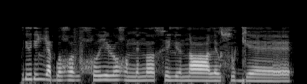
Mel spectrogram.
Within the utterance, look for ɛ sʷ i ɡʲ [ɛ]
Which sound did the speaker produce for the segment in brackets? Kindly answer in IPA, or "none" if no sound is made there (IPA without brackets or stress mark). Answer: ɛː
